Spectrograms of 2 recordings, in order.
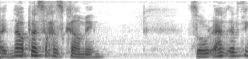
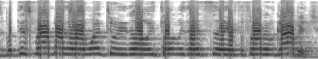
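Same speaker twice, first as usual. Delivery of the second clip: higher, louder and fast, pleading; upset lady; 10 semitones higher, 6 dB louder than usual. Retold or imitated. Woman objecting to the rabbi, high pleading protest. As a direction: protest in a higher voice, all in a rush.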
